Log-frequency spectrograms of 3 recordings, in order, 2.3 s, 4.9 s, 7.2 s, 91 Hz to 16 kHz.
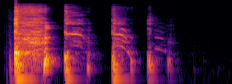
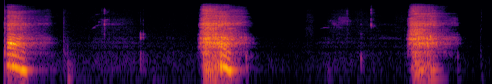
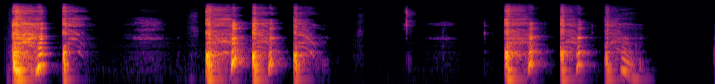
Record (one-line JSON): {"cough_length": "2.3 s", "cough_amplitude": 32768, "cough_signal_mean_std_ratio": 0.32, "exhalation_length": "4.9 s", "exhalation_amplitude": 17056, "exhalation_signal_mean_std_ratio": 0.32, "three_cough_length": "7.2 s", "three_cough_amplitude": 31509, "three_cough_signal_mean_std_ratio": 0.3, "survey_phase": "beta (2021-08-13 to 2022-03-07)", "age": "65+", "gender": "Female", "wearing_mask": "No", "symptom_cough_any": true, "symptom_shortness_of_breath": true, "smoker_status": "Ex-smoker", "respiratory_condition_asthma": false, "respiratory_condition_other": true, "recruitment_source": "REACT", "submission_delay": "1 day", "covid_test_result": "Negative", "covid_test_method": "RT-qPCR", "influenza_a_test_result": "Unknown/Void", "influenza_b_test_result": "Unknown/Void"}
